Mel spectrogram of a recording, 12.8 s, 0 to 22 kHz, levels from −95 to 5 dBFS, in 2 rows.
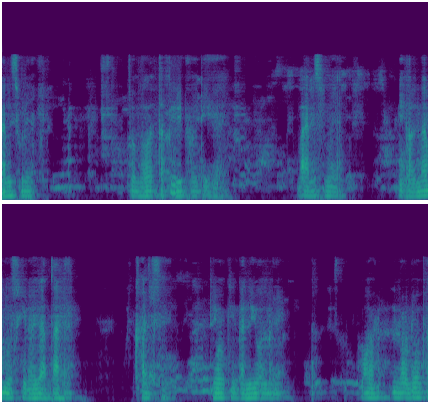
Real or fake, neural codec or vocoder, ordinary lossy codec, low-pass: fake; codec, 16 kHz in and 24 kHz out, 0.6 kbps, FireRedTTS-2 codec; none; 7.2 kHz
